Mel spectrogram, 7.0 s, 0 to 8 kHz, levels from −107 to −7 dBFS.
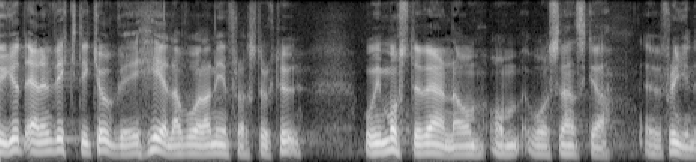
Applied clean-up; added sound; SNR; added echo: none; none; none; none.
